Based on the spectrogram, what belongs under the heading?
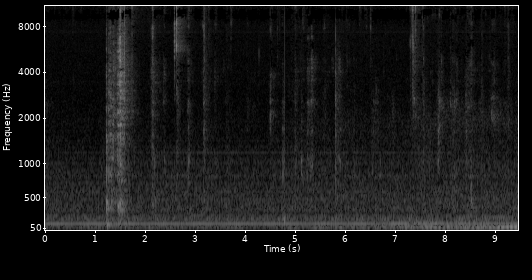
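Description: Close-miked chewing and mouth sounds of someone eating Dungeness crab and rice by hand, with scattered wet clicks and a louder crackly burst about a second in. A steady low hum runs underneath.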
